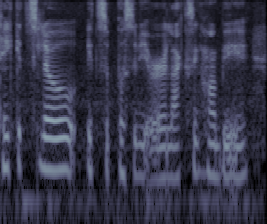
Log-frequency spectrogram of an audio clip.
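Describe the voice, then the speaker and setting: A woman whispering at a moderate pace. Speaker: hobby crafter, video maker. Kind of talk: casual tutorial outro. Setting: home, early morning.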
